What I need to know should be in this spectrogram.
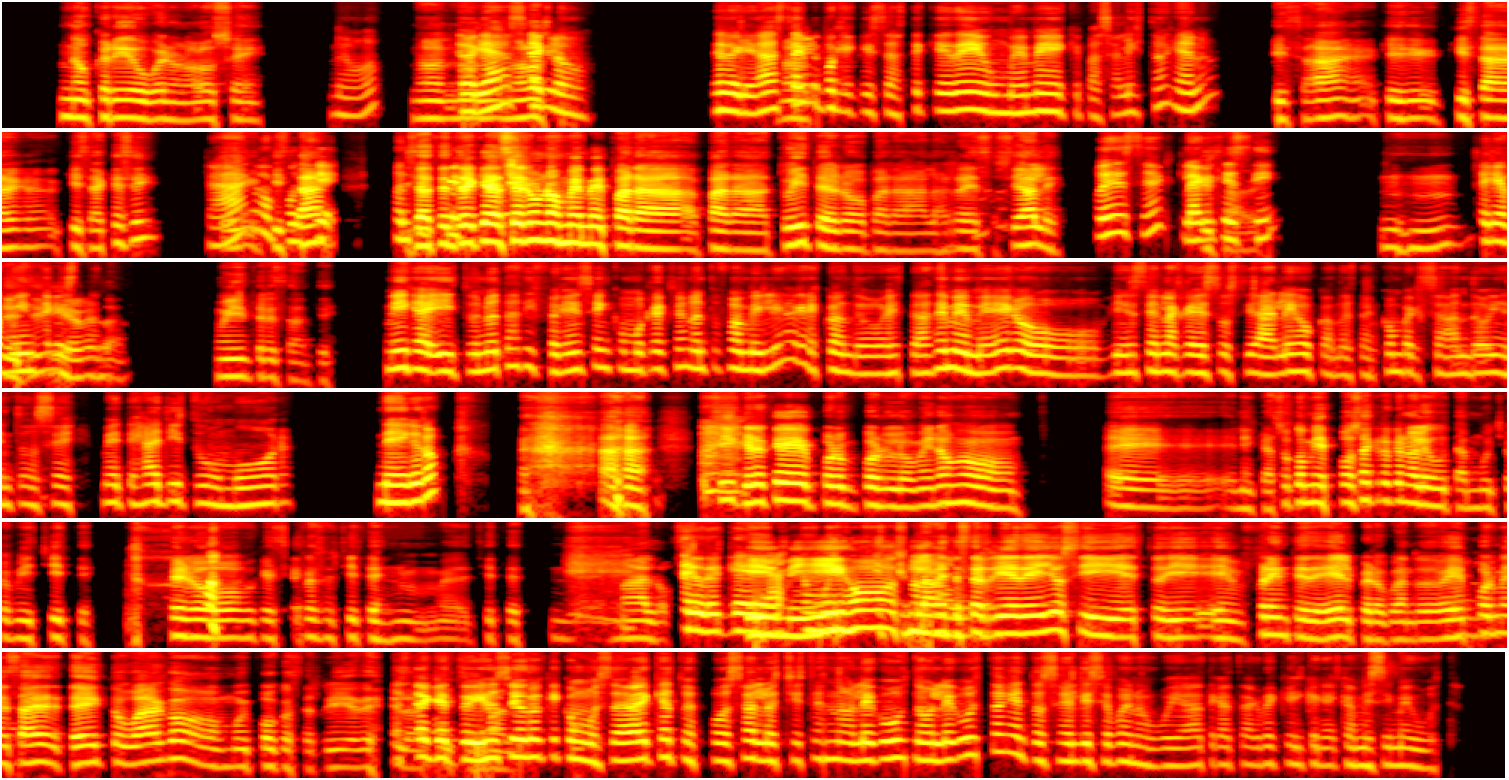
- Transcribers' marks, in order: unintelligible speech; unintelligible speech; chuckle; static; distorted speech; tapping; chuckle; chuckle; other background noise
- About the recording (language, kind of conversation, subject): Spanish, podcast, ¿Cómo usas el humor al conversar con otras personas?
- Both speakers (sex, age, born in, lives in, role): female, 40-44, Venezuela, United States, host; male, 50-54, Venezuela, United States, guest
